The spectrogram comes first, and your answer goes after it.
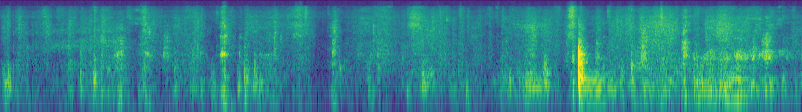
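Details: Puppies at play indoors at an Illinois orphanage on a Friday morning: soft whimpers, pants and scuffles build to a sharp yelp near the middle, then a louder stretch of muffled growly rustling.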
